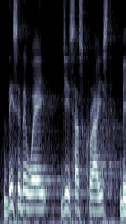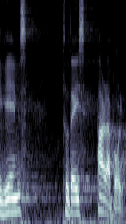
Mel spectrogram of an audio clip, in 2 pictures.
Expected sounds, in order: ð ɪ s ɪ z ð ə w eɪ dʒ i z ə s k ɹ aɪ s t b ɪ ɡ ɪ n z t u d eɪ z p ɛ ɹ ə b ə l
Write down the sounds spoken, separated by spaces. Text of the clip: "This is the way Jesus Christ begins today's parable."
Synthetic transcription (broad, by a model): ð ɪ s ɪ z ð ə w eɪ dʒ i s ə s k ɹ aɪ s t b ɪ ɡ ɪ n s t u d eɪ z p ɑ ɹ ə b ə l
